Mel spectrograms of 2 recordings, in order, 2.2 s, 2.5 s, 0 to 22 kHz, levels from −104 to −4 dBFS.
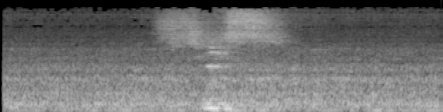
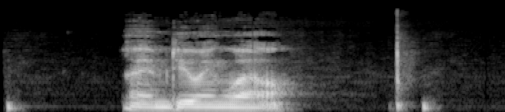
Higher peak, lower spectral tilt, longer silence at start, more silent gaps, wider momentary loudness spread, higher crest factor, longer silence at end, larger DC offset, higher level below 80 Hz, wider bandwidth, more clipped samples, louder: second, -8 dBFS vs -4 dBFS; second, -4 dB/octave vs -7 dB/octave; second, 0 s vs 0.65 s; neither; second, 13 LU vs 22 LU; about the same, 20 dB vs 18 dB; second, 0 s vs 0.4 s; neither; first, -46 dBFS vs -60 dBFS; first, 16.5 kHz vs 8.8 kHz; neither; second, -26 LUFS vs -20 LUFS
